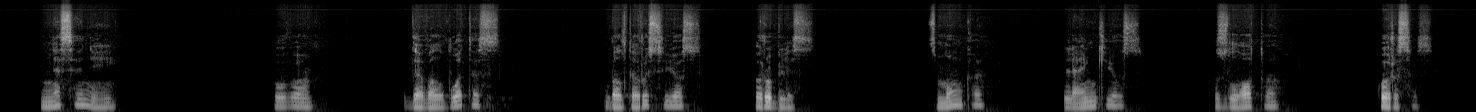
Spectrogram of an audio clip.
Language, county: Lithuanian, Telšiai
